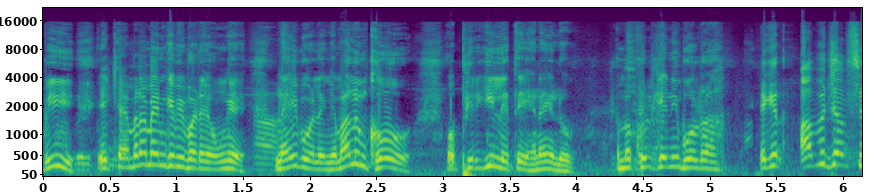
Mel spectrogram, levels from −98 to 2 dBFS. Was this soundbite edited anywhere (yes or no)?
yes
